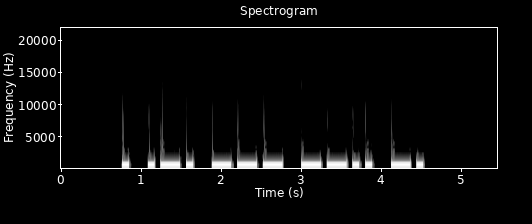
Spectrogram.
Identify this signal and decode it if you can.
Morse code, heard as a keyed tone, about 15 wpm, 700 Hz. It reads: EROZN
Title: Code Groups - 5 Letters - 15wpm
